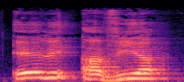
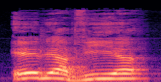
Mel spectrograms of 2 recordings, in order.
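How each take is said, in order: No difference in how they are said.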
